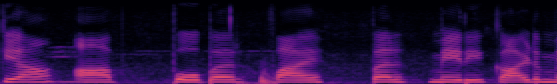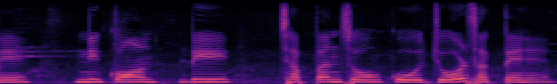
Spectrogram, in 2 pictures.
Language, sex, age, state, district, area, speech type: Hindi, female, 45-60, Madhya Pradesh, Harda, urban, read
